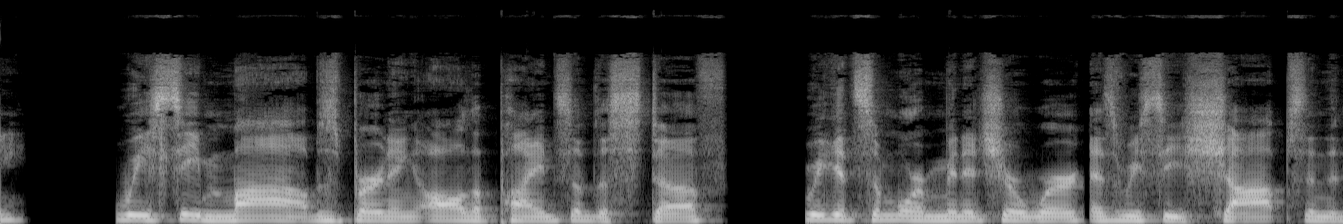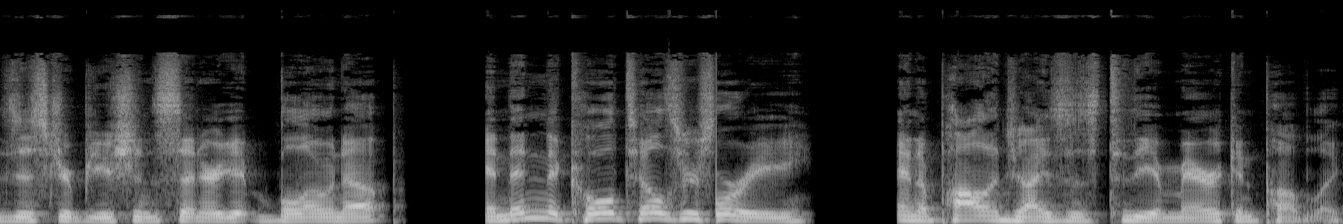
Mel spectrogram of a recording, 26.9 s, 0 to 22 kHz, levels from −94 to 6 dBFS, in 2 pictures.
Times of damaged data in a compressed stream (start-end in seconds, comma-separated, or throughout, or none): none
